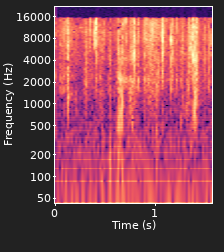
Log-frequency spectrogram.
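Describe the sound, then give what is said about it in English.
Crinkly plastic wrapper of a package of sugar-free peppermint Five gum being opened, a quick flurry of bright, irregular crackles and small tearing rustles over about a second and a half, fairly soft, with no talking. “Try not to be too loud opening this, because apparently to someone, my whispering isn't loud enough.”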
